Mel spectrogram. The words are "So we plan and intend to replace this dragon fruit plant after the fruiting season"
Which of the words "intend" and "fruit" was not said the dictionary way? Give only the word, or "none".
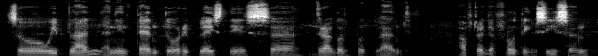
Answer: fruit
